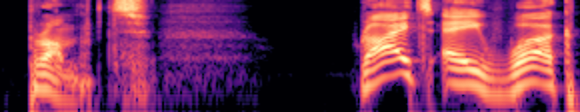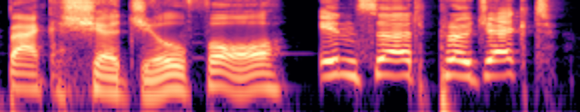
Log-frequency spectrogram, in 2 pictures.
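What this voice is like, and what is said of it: Fake robotic Dalek-like voice. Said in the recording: “a fake robot voice ... It's like a Dalek, isn't it? From the Doctor Who thing.”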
